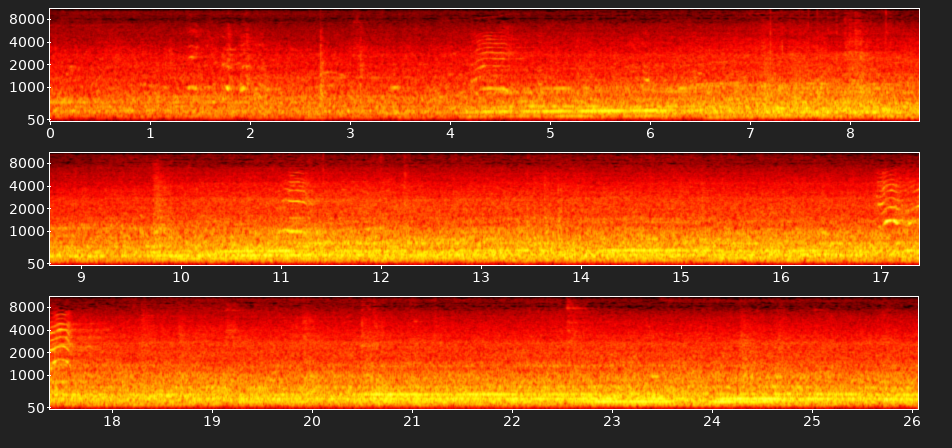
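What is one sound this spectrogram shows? A rough-terrain crane's diesel engine runs with a low, steady drone.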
